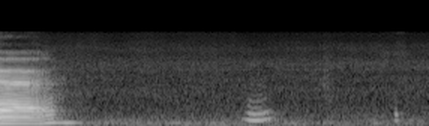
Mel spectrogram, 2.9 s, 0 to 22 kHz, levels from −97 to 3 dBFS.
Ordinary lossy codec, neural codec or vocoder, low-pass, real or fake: none; codec, 16 kHz, 6 kbps, DAC; none; fake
